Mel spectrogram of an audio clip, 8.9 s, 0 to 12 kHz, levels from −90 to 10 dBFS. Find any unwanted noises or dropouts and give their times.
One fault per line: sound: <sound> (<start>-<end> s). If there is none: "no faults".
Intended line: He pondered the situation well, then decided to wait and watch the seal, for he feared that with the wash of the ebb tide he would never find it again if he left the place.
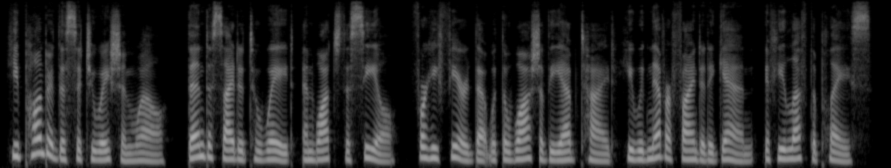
no faults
